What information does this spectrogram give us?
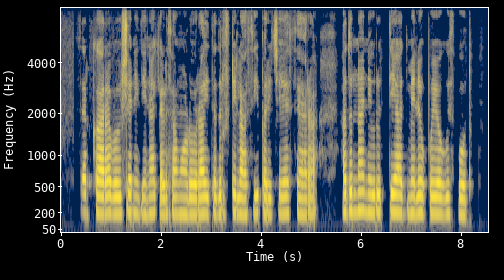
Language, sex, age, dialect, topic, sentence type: Kannada, female, 18-24, Central, banking, statement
